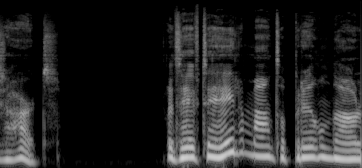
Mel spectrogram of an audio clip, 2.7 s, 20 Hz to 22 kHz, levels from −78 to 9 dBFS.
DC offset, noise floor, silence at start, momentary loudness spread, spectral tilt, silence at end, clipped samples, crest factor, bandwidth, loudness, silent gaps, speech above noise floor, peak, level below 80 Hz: under 0.1%; -78 dBFS; 0 s; 13 LU; -5.5 dB/octave; 0 s; under 0.1%; 16 dB; 17 kHz; -18 LUFS; none; 61 dB; -4 dBFS; -64 dBFS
